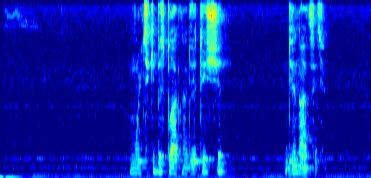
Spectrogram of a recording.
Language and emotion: Russian, neutral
